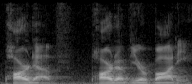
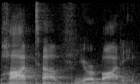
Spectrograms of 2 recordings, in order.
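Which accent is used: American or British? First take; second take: American; British. First: The t in part is a soft linked flap. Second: The t in part is a clear crisp t. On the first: "ถ้าเราพูดเร็วๆนะครับ Part of เชื่อมเป็น ... อย่างนี้ครับ" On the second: "หรือชาวอังกฤษ"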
